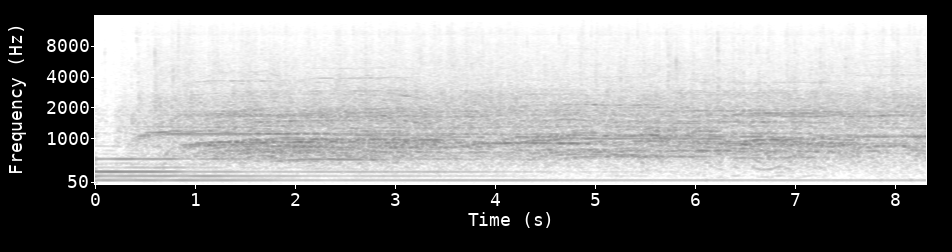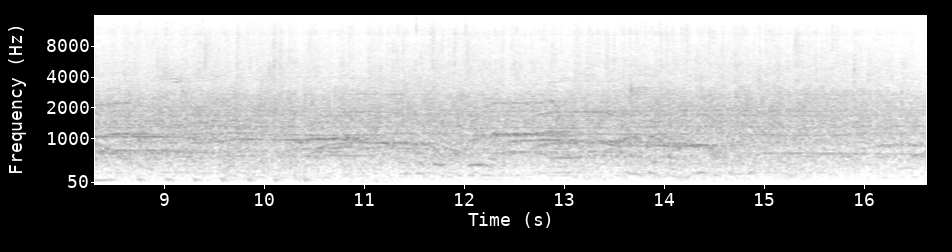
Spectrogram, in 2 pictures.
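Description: Audience applauding at the end of a song, with some voices in the crowd. A low note from the band's final chord rings on underneath and stops abruptly about eight seconds in.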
